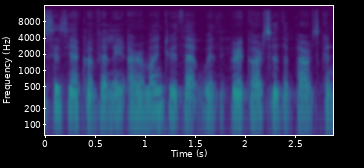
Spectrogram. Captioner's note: speaking FRENCH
